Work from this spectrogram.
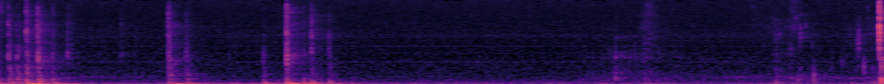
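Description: A username and password go in on a computer keyboard as soft, quick, uneven clicks, close up and fairly quiet, with short pauses between bursts of keystrokes.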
